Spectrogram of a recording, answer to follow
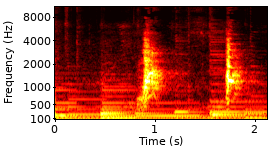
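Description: Small dog barking twice, two short sharp barks a little under a second apart, begging for food from a plate held above it.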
